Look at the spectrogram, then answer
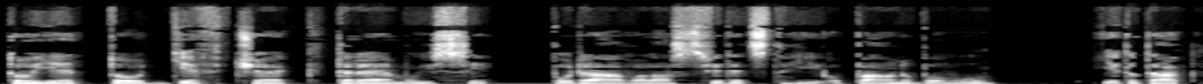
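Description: A man's voice: on the low side, husky, no echo, clean studio sound. A man playing a kind, patient father. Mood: gentle. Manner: calm, kindly explaining, lively emphasis.

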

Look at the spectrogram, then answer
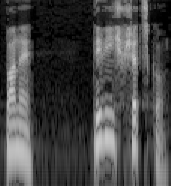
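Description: A man's voice: on the high side, very animated, a little mellow. A man reading the earnest replies of a humble disciple. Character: Peter, humble devoted disciple.

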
